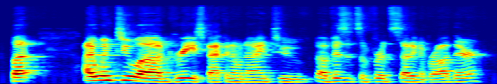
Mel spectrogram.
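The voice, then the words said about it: Midwestern American accent. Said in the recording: “it's so nice to hear another Midwestern accent”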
